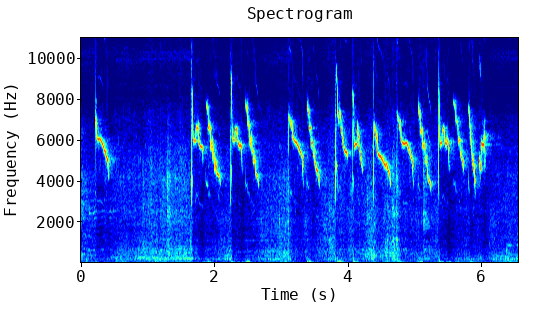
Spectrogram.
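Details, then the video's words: White-eye (pleci) singing 'ngalas nembak' style: after one opening note, a fast run of about a dozen high, sharply falling whistled notes in quick succession over faint background hiss. "Suara burung pleci Gacor fighter Ngalas nembak, Sobek sobek"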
